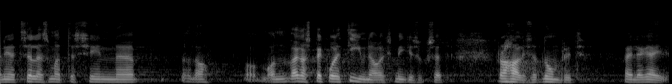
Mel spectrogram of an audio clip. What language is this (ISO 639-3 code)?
est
